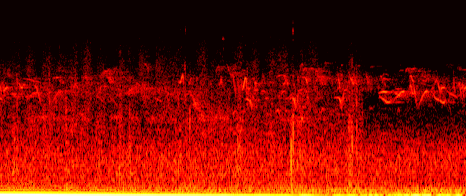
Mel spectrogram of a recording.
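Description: Footsteps crunch on a leafy dirt path.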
